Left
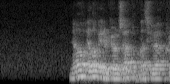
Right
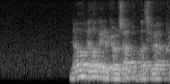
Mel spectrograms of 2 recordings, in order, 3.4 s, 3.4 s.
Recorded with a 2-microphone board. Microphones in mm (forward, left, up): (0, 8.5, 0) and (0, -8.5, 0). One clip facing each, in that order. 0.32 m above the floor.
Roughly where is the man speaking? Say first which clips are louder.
Even; centre.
